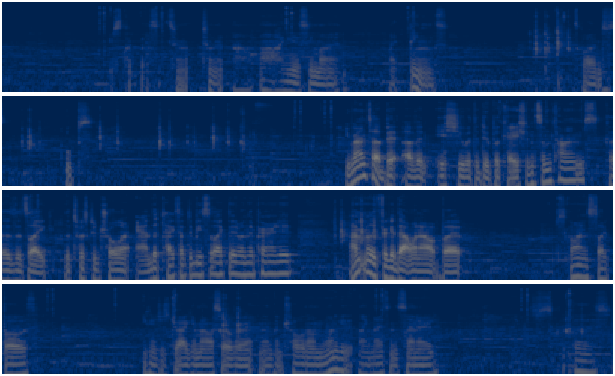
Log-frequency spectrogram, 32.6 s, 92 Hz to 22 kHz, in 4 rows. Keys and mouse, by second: 2.1-5.5 drag, 7.1 shift+d, 9.5 z, 10.2 Escape, 11.0 ctrl+z, 12.0 click, 15.3 click, 15.8 click, 20.8 shift+d, 26.0 click, 27.3 g, 31.3 click, 32.0 space.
